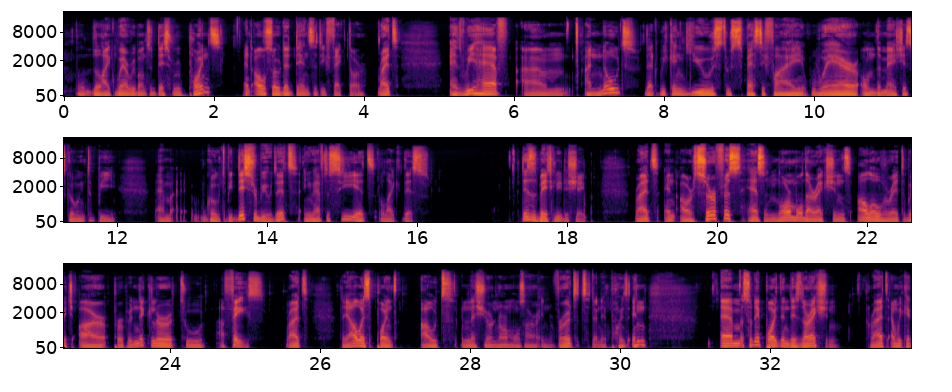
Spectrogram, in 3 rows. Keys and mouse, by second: 4.4-4.8 middle drag, 5.9 middle click, 13.5 KP_1, 14.3 shift+middle click, 15.4-18.2 drag, 15.4 d, 18.2 d, 18.4 shift+middle drag, 20.7 click, 20.7-28.1 typing, 21.9 click, 22.4 click, 23.3 click, 23.7 click, 24.7 click, 25.2 click, 25.9 click, 26.4 click, 27.3 click, 27.7 click, 30.7 drag, 30.7-33.8 typing, 31.3 drag, 32.0 drag, 32.5 click, 33.3 click, 33.7-33.8 drag.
